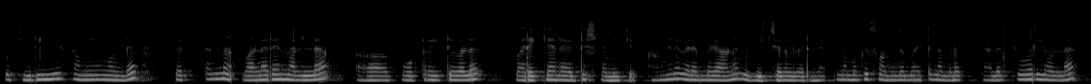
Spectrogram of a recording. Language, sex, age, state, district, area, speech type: Malayalam, female, 18-30, Kerala, Thiruvananthapuram, rural, spontaneous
